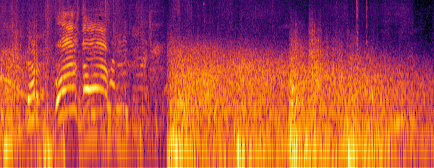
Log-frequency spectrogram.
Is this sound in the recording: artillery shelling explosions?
yes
